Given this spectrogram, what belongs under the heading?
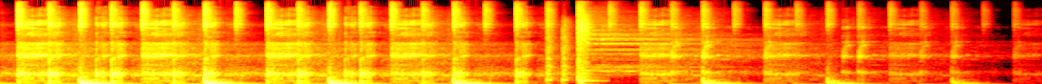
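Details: Compilation of women burping: a string of loud, low, rumbling belches about once a second over background music; repeated burping.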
